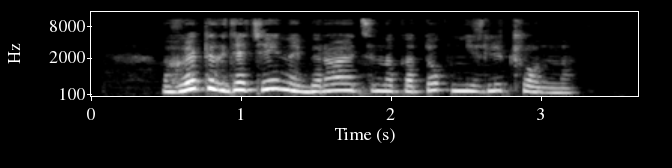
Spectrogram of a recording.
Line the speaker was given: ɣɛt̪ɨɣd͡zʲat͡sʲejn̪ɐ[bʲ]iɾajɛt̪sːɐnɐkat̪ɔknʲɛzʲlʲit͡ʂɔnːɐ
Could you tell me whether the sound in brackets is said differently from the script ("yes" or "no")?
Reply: no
